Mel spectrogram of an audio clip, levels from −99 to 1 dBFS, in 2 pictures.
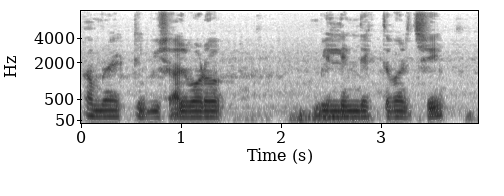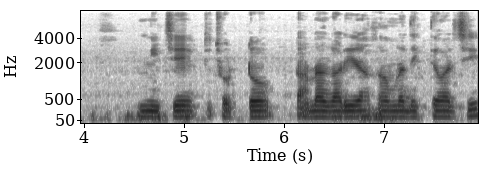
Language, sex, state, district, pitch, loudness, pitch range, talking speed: Bengali, male, West Bengal, North 24 Parganas, 115 Hz, -20 LUFS, 110-115 Hz, 120 wpm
